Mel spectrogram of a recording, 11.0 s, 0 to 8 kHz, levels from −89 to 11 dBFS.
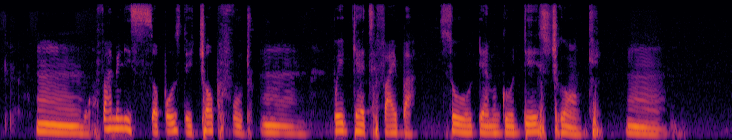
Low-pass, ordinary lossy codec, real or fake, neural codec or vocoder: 7.2 kHz; none; real; none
